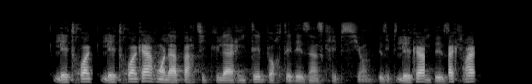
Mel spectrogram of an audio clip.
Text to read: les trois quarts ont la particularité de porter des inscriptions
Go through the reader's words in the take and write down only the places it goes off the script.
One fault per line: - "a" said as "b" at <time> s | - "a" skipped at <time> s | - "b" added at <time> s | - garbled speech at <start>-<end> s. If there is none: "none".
- "les trois" added at 1.0 s
- "de" skipped at 2.6 s
- garbled speech at 3.8-4.8 s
